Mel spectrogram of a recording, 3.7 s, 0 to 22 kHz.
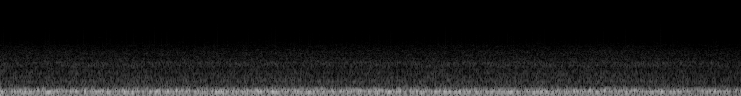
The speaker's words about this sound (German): Es handelt sich um den Avro RJ85. Eigentlich ein zuverlässiges Flugzeug aufgrund seiner 4 Turbinen.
